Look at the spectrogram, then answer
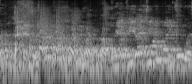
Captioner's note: people laughing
